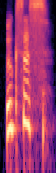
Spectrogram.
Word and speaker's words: Uxas: Have we settled on Uxas? Like what Ray Porter said. Like, I mean that if he listen, he's dark side. If he says this is how I say it, I'm like, then Who are we to disagree?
